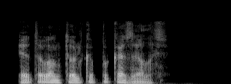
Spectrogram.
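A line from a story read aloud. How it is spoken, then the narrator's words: Cold. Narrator (Russian): холодно сказал я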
